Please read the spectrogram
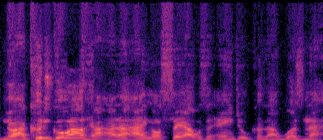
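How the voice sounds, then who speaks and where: A somewhat breathy man's voice, medium in pitch, with lively intonation at a moderate pace. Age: 70s. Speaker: boxing coach. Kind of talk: casual chat.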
